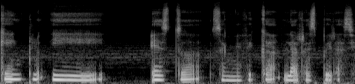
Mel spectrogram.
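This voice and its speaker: Soft-spoken woman with music in the background. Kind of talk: educational study-guide narration, soft-spoken.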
